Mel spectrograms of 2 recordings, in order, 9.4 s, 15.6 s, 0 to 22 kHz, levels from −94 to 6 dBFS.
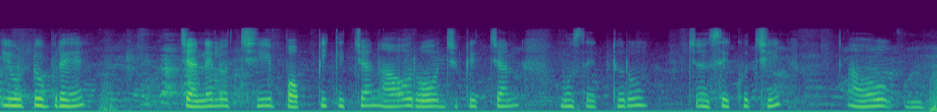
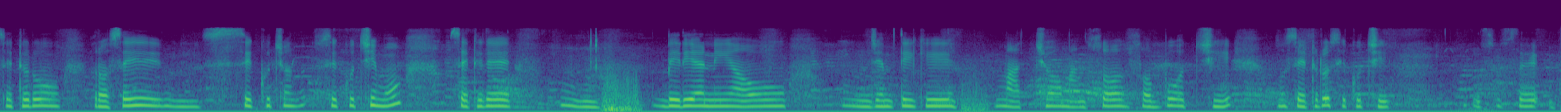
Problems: constant background noise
